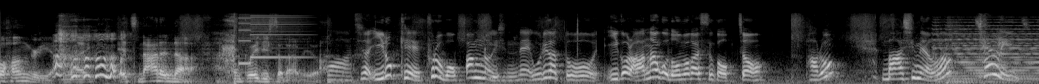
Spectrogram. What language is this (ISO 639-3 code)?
kor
